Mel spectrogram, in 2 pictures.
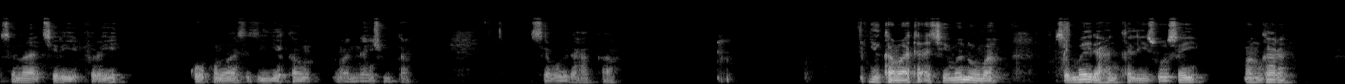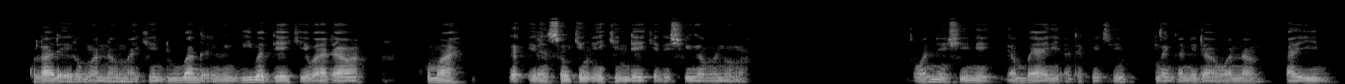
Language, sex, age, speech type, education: Hausa, male, 15-29, spontaneous, tertiary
